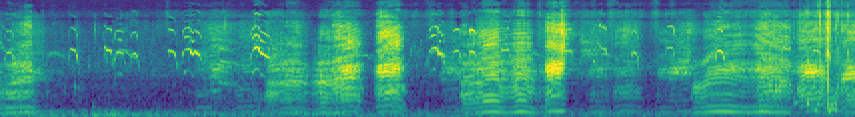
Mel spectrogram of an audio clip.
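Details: High, bending peeps from ducklings splashing in water come in clusters, alternating with throaty, buzzy honking calls that grow louder toward the middle.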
